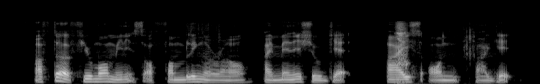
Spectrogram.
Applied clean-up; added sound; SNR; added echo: classical method spectral subtraction.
